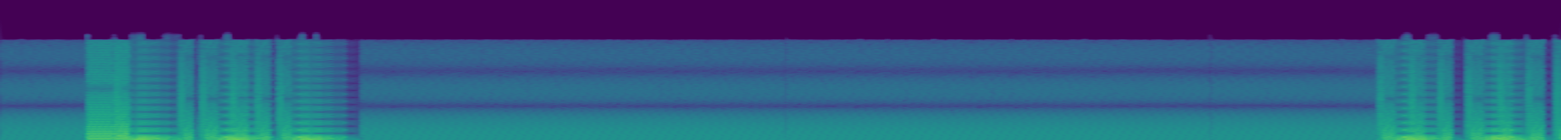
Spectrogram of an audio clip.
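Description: Electronic game sound effects buzz and crackle in short bursts.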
